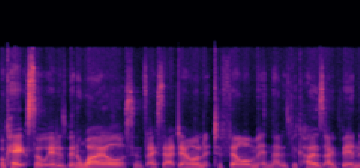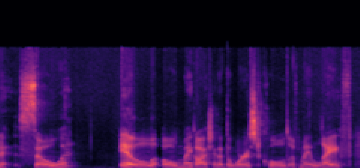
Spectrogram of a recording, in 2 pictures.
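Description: A woman's voice: medium pitch, fairly even intonation, a little slow. A young woman with a stuffy, congested voice, chatting candidly and upbeat through a makeup tutorial in a plain indoor studio. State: congested from a cold. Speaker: beauty creator. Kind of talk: casual makeup tutorial chat.

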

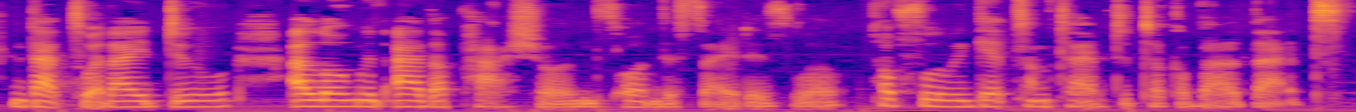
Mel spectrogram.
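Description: A woman's voice: mid-range voice, gravelly. A woman in her thirties with a Kenyan accent, a podcast guest talking casually and humbly about her life, with many fillers. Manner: warm, humble, chatty with frequent fillers and laughs. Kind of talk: casual interview storytelling.

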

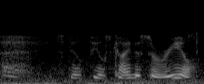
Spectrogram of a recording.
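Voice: mid-range voice, huge pitch swings, measured pace, gravelly, narrow, tinny audio, full character voice. An actor playing a dramatic, needy college guy in a visual novel game, with a pleading delivery. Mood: grateful. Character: dramatic, needy male college best friend.

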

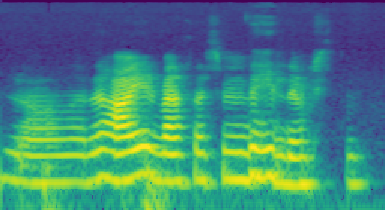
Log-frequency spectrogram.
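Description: A woman's voice: fairly high pitch, little pitch movement, a little slow, muffled recording. A woman chatting casually as she hosts a homemade quiz game and speaks to viewers. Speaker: vlog host quizzing a child.

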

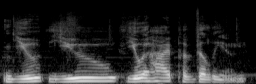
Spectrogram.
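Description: A man chats casually as he plays a video game. His voice is relaxed and mid-pitched, with an offhand, wry manner, and music runs faintly behind. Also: slow, muffled recording. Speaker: gamer doing a let's play.

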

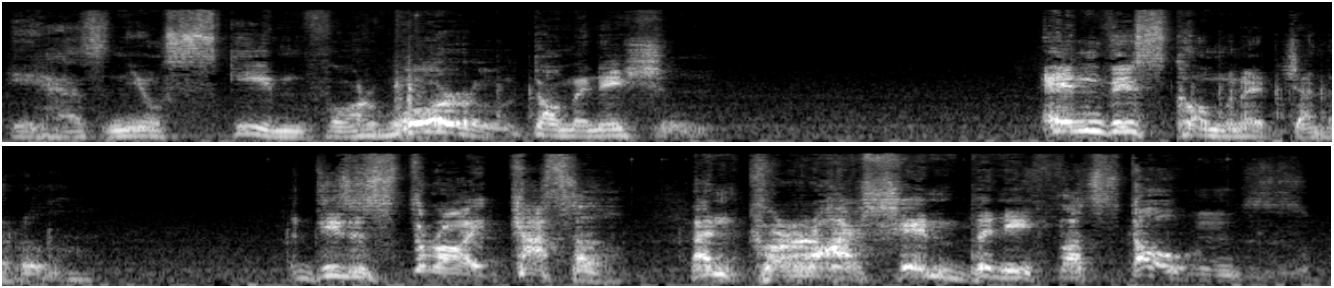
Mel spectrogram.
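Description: An actor playing a jovial, bombastic middle-aged Soviet premier with a Russian accent and exuberant delivery in a game cutscene. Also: male voice, on the low side, sing-song, drawn-out words, creaky, a little hiss or hum, heavily acted. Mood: grave, conspiratorial. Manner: exuberant, swinging between shouts and hushed scheming. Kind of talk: theatrical video game cutscene acting.

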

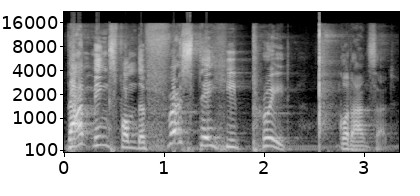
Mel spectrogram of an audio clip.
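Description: A pastor in his forties preaching a sermon on a large church stage before a live audience, his voice rising loud on key points as he questions the crowd. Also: high-pitched, wildly swooping pitch, a little slow, faint music behind.

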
